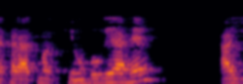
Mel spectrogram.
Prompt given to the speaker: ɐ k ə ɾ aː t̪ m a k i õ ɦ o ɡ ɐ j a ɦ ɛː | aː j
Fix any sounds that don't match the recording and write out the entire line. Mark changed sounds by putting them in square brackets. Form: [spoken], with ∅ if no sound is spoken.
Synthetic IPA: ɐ k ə ɾ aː t̪ m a k [j] õ ɦ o ɡ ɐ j a ɦ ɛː | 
